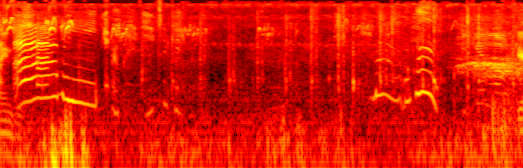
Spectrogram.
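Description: A five-year-old Haflinger and Saddlebred cross horse lopes around an arena, hooves thudding in a rhythmic clip-clop at moderate distance, with a loud whinny near the start and another later.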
